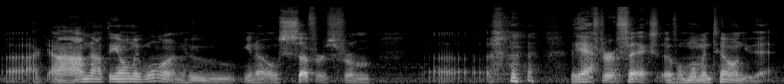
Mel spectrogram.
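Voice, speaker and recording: A man's voice: sits low, very animated, unhurried, creaky, fairly bright tone, slight background noise. A man telling personal stories in a casual, rambling, blunt and profane conversational way, like a vlogger. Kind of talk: casual, rambling confessional storytelling.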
